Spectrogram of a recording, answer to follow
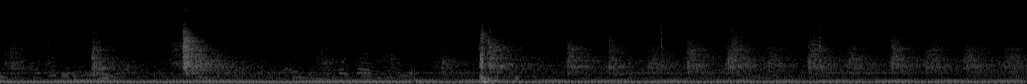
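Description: A lineman climbing a vertical string of porcelain insulator discs, boots and hands knocking on the porcelain: two louder clanks with a ringing tail, then lighter knocks about two a second. Underneath runs a steady low electrical hum.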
